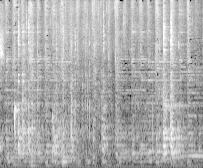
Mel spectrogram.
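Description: Tempura-battered fish frying in hot oil in a stainless steel pot: a soft, crackling sizzle with a few clinks of metal tongs against the pot, under quiet background music.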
